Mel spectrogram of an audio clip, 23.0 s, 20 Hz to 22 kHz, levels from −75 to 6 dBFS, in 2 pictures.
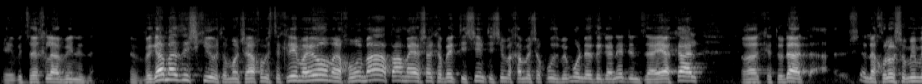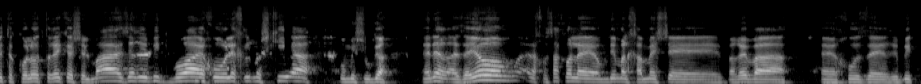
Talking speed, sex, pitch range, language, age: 160 wpm, male, 135-175 Hz, Hebrew, 50-69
